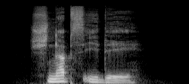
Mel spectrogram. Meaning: An idea that seems clever or brilliant at first but turns out to be stupid on second thought
- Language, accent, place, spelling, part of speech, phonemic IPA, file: German, Germany, Berlin, Schnapsidee, noun, /ˈʃnapsʔiˌdeː/, De-Schnapsidee.ogg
